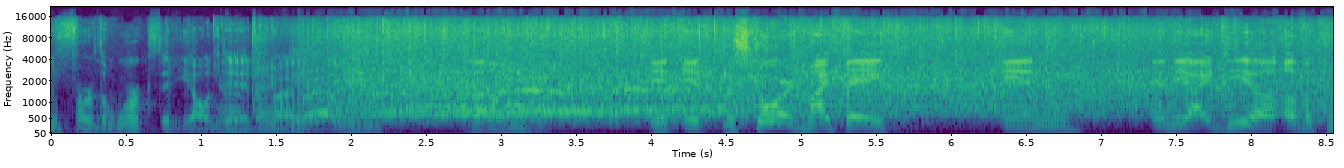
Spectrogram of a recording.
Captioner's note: applause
